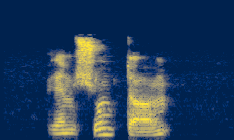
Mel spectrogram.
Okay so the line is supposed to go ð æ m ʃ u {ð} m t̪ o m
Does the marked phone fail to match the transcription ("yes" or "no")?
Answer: yes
